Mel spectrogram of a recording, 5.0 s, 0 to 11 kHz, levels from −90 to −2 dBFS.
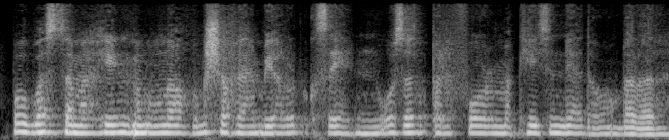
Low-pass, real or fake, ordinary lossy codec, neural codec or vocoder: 9.9 kHz; fake; none; codec, 16 kHz in and 24 kHz out, 0.4 kbps, LongCat-Audio-Codec, fine tuned four codebook decoder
